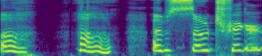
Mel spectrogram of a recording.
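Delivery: fake sobbing. Mocking a girl in the background of a video, mock-sobbing. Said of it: "[fake sobs]".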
